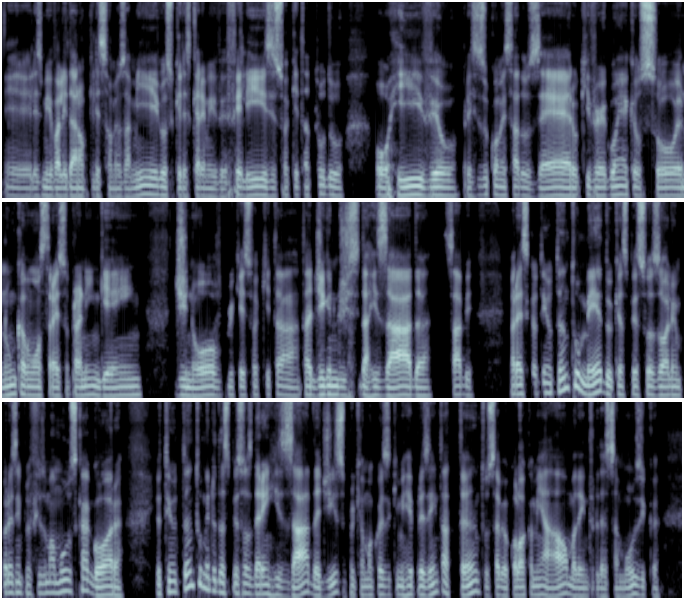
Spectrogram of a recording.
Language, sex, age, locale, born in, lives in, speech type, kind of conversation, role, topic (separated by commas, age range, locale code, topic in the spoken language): Portuguese, male, 30-34, pt-BR, Brazil, Spain, conversation, advice, user, Como a autocrítica excessiva impede você de tentar coisas novas?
